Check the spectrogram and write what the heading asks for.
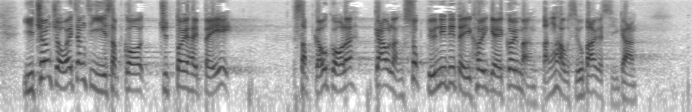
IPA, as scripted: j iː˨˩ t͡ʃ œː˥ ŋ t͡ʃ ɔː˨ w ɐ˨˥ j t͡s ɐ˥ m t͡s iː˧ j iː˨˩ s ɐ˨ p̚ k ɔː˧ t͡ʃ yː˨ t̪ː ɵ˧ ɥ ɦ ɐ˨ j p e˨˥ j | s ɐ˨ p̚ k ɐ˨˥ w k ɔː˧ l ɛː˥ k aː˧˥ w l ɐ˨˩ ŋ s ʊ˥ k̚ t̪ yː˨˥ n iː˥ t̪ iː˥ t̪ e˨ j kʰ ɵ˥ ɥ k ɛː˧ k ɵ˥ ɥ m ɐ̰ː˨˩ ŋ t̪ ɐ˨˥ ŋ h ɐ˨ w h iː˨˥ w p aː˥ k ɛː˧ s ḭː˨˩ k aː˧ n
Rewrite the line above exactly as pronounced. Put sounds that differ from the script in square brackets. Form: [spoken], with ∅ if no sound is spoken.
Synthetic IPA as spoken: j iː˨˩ t͡ʃ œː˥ ŋ t͡ʃ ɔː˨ w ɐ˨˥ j t͡s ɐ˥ [ŋ] t͡s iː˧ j iː˨˩ s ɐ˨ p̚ k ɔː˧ t͡ʃ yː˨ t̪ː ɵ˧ ɥ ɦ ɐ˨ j p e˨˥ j | s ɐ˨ p̚ k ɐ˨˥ w k ɔː˧ l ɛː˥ k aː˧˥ w l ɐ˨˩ ŋ s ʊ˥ k̚ t̪ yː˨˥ n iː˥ t̪ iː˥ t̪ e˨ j kʰ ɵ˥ ɥ k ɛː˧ k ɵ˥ ɥ m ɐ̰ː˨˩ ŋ t̪ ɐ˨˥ ŋ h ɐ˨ w [s] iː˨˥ w p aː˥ k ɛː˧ s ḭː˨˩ k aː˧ n

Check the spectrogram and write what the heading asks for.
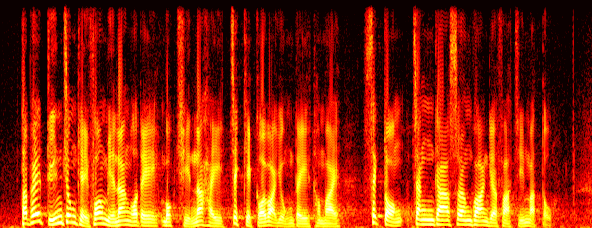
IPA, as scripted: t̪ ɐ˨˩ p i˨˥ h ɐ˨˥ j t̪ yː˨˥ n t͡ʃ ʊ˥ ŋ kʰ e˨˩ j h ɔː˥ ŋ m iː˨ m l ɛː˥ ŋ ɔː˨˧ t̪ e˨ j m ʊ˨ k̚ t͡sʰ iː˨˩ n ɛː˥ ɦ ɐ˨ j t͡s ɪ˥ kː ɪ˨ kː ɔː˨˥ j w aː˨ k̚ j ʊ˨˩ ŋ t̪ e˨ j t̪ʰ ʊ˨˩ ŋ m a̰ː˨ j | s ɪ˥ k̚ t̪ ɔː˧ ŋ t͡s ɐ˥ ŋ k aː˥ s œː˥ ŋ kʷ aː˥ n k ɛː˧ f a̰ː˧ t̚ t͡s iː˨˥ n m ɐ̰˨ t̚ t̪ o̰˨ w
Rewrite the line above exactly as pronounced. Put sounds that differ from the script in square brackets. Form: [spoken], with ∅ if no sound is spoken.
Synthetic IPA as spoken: t̪ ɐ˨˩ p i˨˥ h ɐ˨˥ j t̪ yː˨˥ n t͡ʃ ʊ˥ ŋ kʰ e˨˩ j [f] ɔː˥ ŋ m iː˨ [n] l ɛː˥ ŋ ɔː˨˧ t̪ e˨ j m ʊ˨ k̚ t͡sʰ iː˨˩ n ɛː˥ ɦ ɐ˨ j t͡s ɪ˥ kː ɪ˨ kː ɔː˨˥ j w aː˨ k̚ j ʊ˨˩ ŋ t̪ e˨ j t̪ʰ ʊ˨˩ ŋ m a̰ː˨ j | s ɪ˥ k̚ t̪ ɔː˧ ŋ t͡s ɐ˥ ŋ k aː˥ s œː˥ ŋ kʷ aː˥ n k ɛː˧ f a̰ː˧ t̚ t͡s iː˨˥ n m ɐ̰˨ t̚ t̪ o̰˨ w

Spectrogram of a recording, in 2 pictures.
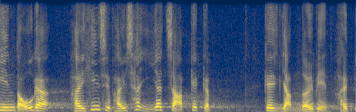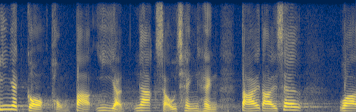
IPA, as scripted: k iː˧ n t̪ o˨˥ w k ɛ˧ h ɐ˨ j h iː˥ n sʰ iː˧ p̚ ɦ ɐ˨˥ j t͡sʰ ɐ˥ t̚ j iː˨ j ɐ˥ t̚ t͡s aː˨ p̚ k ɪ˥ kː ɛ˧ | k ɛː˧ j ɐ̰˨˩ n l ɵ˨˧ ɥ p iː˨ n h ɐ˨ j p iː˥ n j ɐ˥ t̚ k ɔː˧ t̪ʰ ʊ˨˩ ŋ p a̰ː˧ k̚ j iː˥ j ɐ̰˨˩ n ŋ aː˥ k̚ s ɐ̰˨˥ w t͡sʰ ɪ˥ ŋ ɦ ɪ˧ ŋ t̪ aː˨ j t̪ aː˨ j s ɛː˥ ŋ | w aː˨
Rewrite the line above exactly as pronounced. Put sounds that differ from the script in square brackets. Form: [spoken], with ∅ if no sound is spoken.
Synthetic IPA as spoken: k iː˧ n t̪ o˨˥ w k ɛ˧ h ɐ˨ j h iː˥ n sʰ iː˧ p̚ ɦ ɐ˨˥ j t͡sʰ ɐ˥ t̚ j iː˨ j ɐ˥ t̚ t͡s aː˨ p̚ k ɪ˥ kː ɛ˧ | k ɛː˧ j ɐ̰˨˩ n l ɵ˨˧ ɥ p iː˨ n h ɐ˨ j p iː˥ n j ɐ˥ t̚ k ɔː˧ t̪ʰ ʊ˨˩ ŋ p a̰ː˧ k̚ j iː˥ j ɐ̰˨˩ n ŋ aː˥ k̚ s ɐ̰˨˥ w t͡sʰ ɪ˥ ŋ ɦ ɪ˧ ŋ t̪ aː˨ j t̪ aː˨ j s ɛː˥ ŋ | w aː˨

